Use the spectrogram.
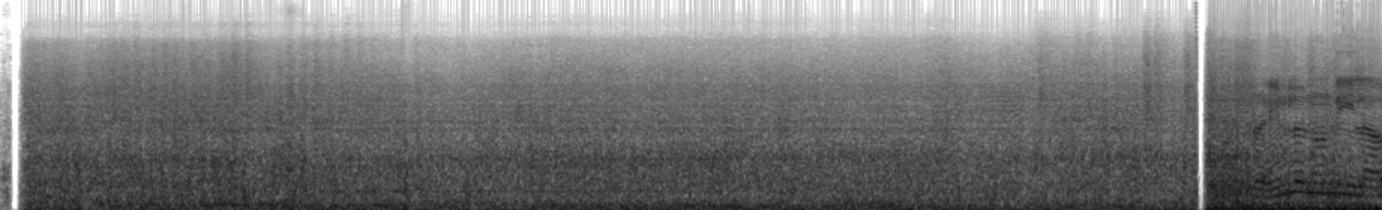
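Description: A continuous loud rumble of the Vivek Express passenger train moving along the tracks, heard from inside, with a sudden change in sound near the end.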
